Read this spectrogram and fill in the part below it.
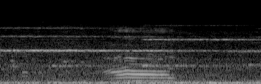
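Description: A tram running through an underground passage, a steady rumbling roar with high whining tones and a brief rising squeal from the wheels midway, no talk.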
